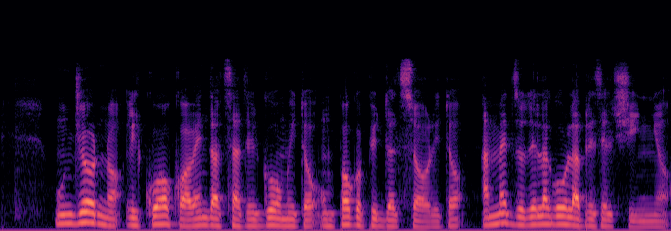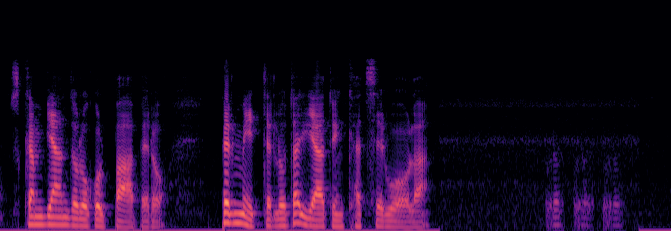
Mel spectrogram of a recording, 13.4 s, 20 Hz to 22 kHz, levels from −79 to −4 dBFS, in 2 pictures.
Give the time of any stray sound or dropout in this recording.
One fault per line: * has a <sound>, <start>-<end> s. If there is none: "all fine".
* has a laugh, 12.2-13.0 s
